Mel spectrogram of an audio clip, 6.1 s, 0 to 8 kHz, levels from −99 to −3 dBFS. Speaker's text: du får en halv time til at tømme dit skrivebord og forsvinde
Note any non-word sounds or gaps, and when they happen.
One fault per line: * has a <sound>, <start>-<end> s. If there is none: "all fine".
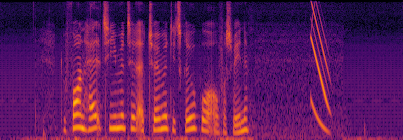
* has a chirp, 4.7-5.0 s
